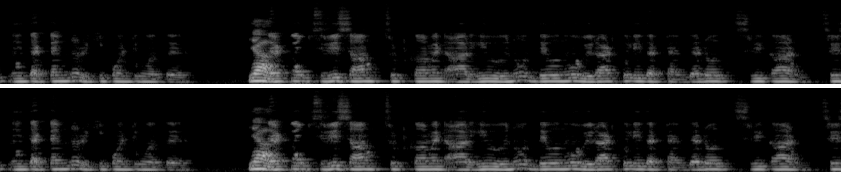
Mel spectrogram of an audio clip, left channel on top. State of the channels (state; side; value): normal; both; correlation 0.92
